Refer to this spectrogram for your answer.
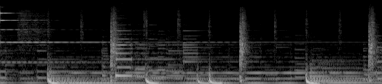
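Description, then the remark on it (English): A hand bell rings repeatedly in an uneven rhythm, each clang bright, with its metallic tone lingering and overlapping between strikes. No one speaks. “Honk your horn for me while I ring my bell for you.”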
